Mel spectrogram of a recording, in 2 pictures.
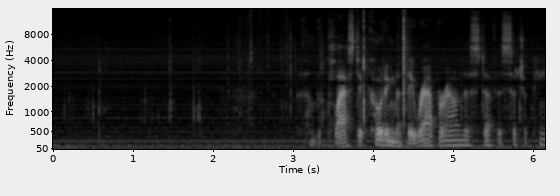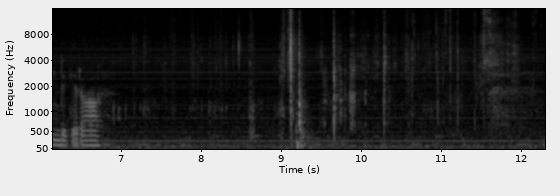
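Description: Scissors snip through ribbon.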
